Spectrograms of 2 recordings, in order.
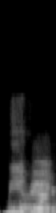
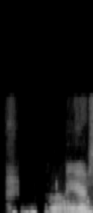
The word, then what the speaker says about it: bear: বিয়ার sound করো, কিন্তু আজকে কি জানলা? ই এ সাউন্ডটা তোমার কি হবে? এই সাউন্ড হবে। That means you need to সে বেয়ার। কি বলতে হবে? বেয়ার, নট বিয়ার, Bear.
